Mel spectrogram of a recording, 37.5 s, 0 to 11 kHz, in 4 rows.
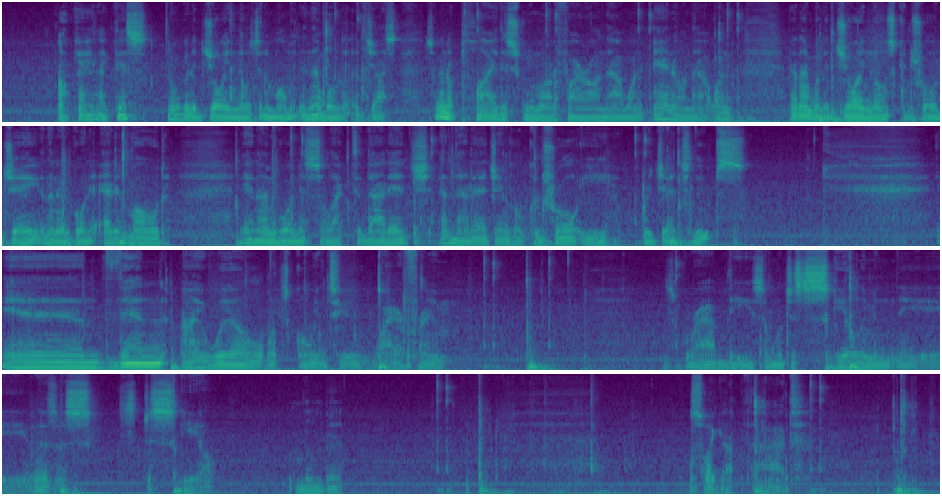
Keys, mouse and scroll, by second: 0.5-1.6 scroll down 2, 2.3-3.1 scroll down 6, 3.3 shift+middle click, 4.6 click, 5.4 click, 7.0 click, 7.2 shift+click, 7.6 shift+click, 8.2 ctrl+j, 9.1-9.8 scroll up 6, 10.0 Tab, 10.0 scroll up 3, 10.6 alt+a, 11.7 2, 12.3 alt+shift+click, 13.6 alt+shift+click, 14.7 ctrl+e, 16.2 alt+a, 16.6-17.7 scroll up 2, 19.6 1, 20.4 b, 22.6 z, 24.1 b, 26.1-27.0 scroll up 1, 27.0 s, 29.8 s, 33.1 Tab, 33.1-35.7 scroll down 10, 35.7-36.0 scroll down 2, 35.7 z, 37.2 alt+a.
